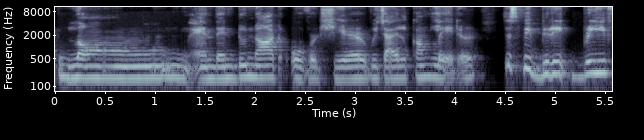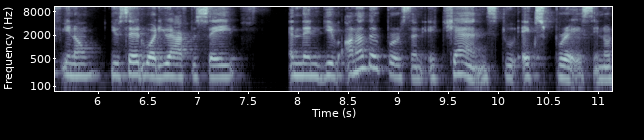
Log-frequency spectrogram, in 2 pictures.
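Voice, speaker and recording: A woman in her thirties from Nepal with a Nepali accent, giving casual advice and leaning often on "you know" and "like.". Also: lowish voice. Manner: heavy use of fillers "you know" and "like".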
